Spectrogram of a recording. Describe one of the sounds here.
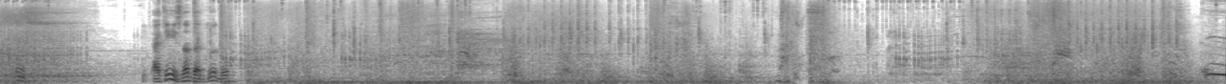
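Fantasy game combat sound effects clash and thud.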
